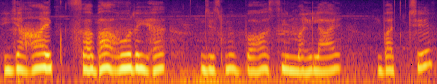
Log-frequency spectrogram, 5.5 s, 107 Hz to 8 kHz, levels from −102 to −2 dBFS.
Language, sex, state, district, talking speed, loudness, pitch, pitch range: Hindi, female, Bihar, Patna, 120 wpm, -14 LUFS, 230 Hz, 220-245 Hz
